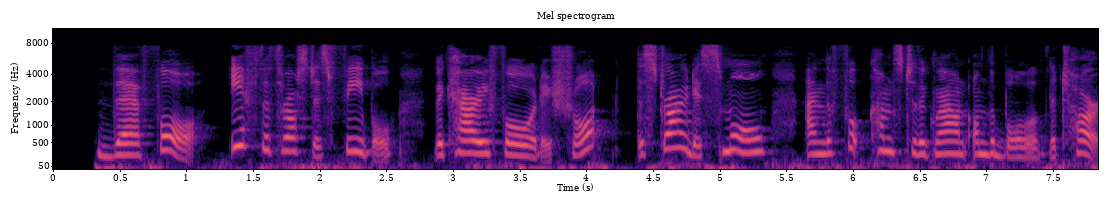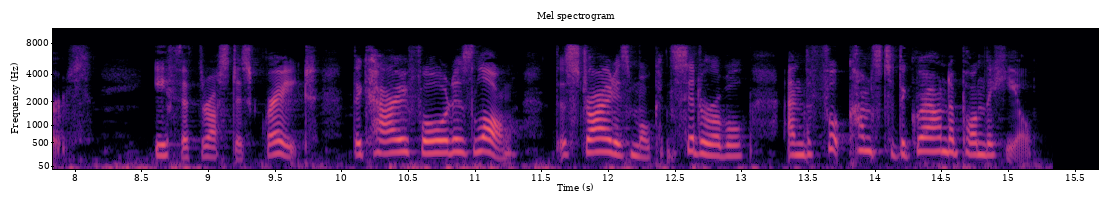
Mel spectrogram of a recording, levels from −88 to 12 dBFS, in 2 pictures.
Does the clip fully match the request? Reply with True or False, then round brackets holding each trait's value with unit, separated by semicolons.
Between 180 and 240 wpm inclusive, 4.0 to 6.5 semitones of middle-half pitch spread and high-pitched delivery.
True (205 wpm; 4.3 semitones; 265 Hz)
